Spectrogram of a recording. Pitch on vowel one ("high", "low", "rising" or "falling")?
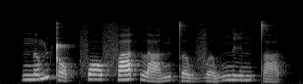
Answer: rising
